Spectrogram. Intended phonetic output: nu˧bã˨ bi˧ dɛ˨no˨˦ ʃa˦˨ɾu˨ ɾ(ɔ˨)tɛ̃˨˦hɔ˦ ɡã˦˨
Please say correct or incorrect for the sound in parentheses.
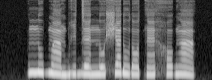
correct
